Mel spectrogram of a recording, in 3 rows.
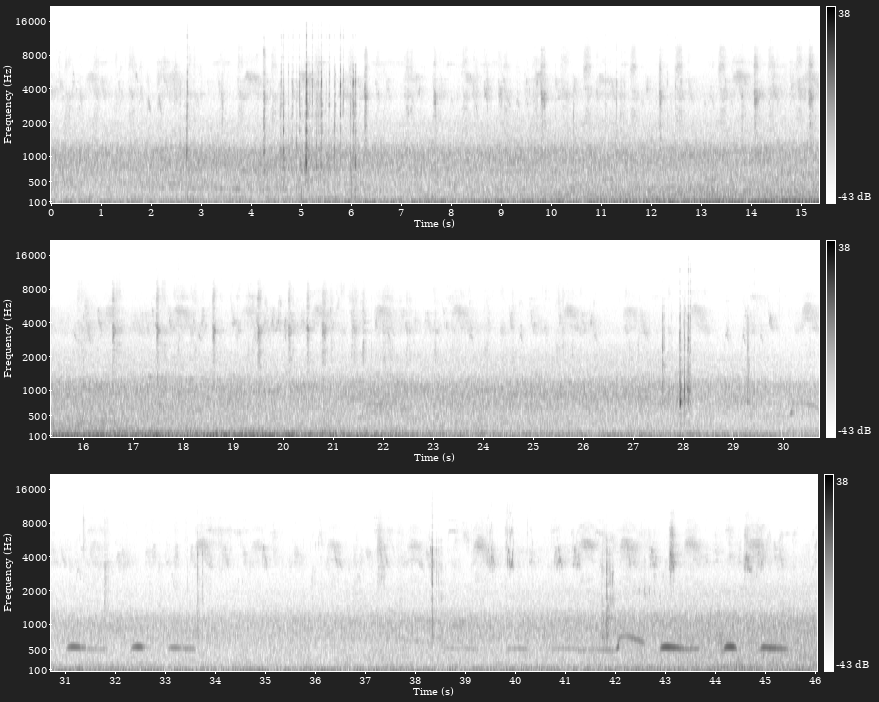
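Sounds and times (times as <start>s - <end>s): beaks and feet tapping on tray: 27.0s - 29.7s, 38.1s - 39.2s, 41.7s - 42.8s.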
